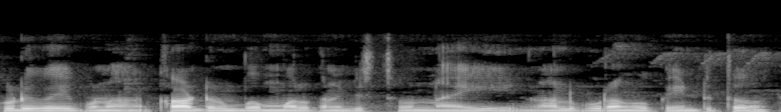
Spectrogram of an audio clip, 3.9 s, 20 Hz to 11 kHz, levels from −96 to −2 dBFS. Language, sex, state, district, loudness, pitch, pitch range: Telugu, male, Telangana, Hyderabad, -21 LUFS, 95 Hz, 95-100 Hz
